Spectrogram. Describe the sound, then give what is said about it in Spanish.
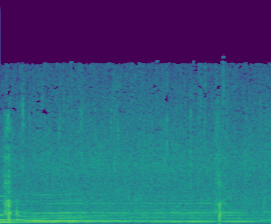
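Steady rain hisses evenly throughout with no wind blowing, mixed with a sustained low tonal drone, while a couple of sharp taps land near the start and again about two seconds in. No one speaks. “Llueve, pero no sopla viento.”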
